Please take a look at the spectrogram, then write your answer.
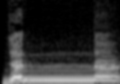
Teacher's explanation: Nun yang bertanda sabdu wajibul gunnah dengung dua harakat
